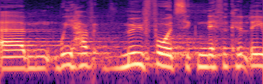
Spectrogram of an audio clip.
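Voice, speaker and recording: Noticeable background noise sits behind a woman's medium-pitched voice. She moves at a fairly quick pace with fairly even intonation. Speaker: charity programme manager. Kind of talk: panel discussion. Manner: fast.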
